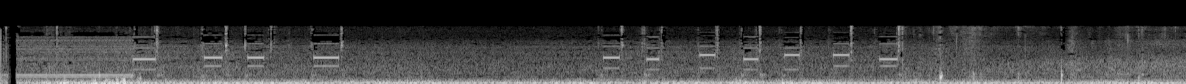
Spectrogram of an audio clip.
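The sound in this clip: Touch-tone keypad beeps as a toll-free telephone number is dialed, a series of short, bright dual-tone presses in two quick groups over a steady background hiss.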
